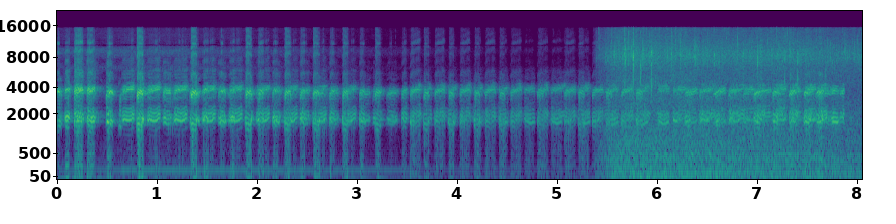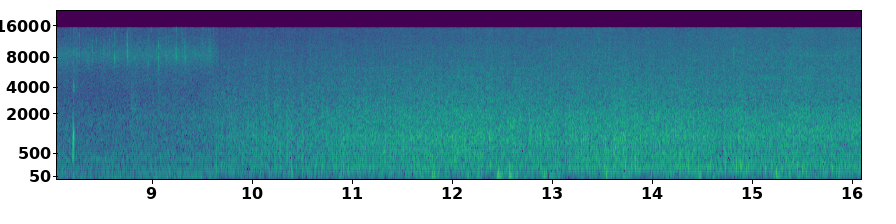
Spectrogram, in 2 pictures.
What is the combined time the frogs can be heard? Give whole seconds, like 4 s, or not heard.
8 s.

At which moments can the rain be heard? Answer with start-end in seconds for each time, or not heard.
5.3-16.0.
